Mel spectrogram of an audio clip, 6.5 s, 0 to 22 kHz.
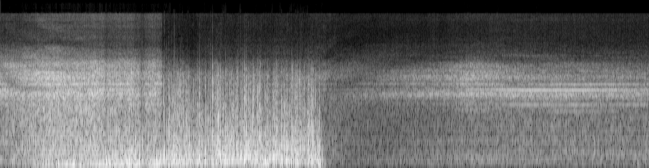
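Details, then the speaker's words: Room heater blower after replacing the failed fan with a brushless computer CPU fan wired to a 12 volt adapter: light steady high-pitched whir with no grinding, fan spinning smoothly. "So guys, you can see I have installed the wires of this blower with this 12 volt adapter, and let me check it again, and you can listen the sound of this blower."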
